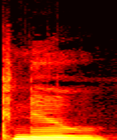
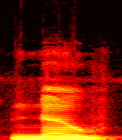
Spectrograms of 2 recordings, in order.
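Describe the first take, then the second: First: A K sound is pronounced at the start. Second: No K sound is pronounced at the start. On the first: The speaker calls it wrong. "ada k-nya" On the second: The speaker calls it right. "K di sini tidak dibaca"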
